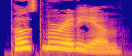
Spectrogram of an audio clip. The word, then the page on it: post meridiem: British English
